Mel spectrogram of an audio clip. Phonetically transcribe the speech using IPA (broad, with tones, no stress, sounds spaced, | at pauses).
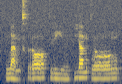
w a˨˩ m kʰ r ɔː˦˥ k r i˧ n | j a˥˩ m k l ɔː˦˥ ŋ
